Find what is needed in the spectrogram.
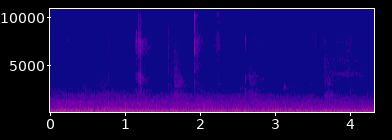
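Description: Faint scratching and a few sharp little clicks of fingers picking at the plastic seal on a 26650 lithium-ion cell, over a low steady hum.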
